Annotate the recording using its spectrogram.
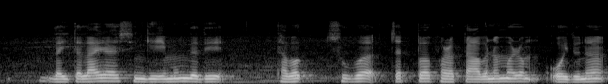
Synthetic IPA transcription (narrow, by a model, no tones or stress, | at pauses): lɐjtɐlajɾɐsiŋɡiːmuŋdɐdi | tʰɐbɐk̚subɐt͡ʃɐt̚pɐpʰɐɾɐk̚tabɐnɐmɐɾɐmojdunɐ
